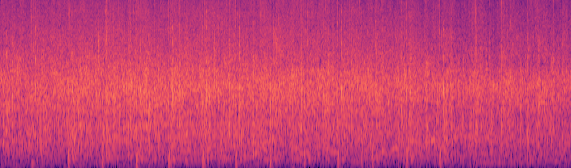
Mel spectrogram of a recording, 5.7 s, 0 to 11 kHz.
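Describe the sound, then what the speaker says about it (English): An audience at a 2017 academic awards ceremony gives a sustained round of applause, dense steady clapping filling the hall from start to finish. "Give yourself another round of applause"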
